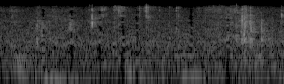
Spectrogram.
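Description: A quiet room with a few faint, irregularly spaced clicks and a soft breath-like rush near the end.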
